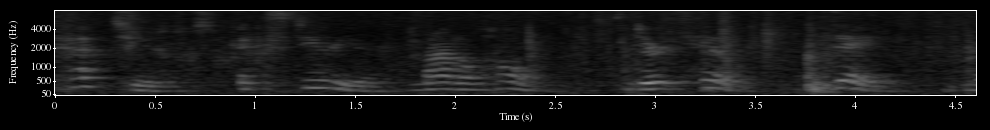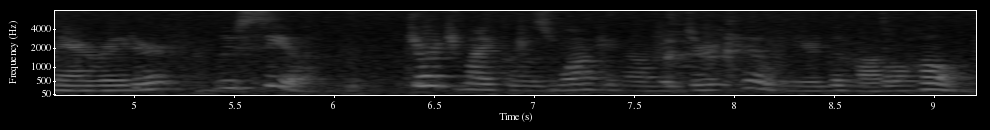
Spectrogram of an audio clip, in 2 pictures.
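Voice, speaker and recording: A woman's voice: medium pitch, lively intonation, moderate pace. Woman, stage-direction reader for a table read. Distant mic, echoey room. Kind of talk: reading script directions aloud. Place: live table read in a roomy space. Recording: roomy, distant, muffled, very noisy live recording.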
